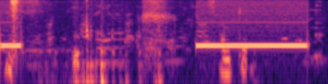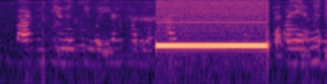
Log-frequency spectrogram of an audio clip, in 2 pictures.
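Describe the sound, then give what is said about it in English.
A telephone rings on the line: two long, steady, mid-pitched tone bursts separated by a pause of a couple of seconds, with a person talking briefly before and between the rings. “The phone just kept ringing.”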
